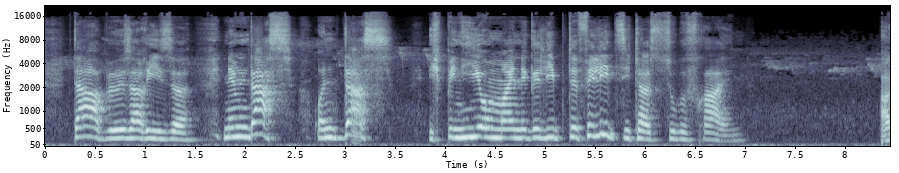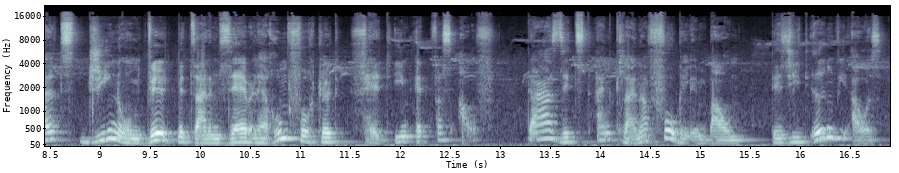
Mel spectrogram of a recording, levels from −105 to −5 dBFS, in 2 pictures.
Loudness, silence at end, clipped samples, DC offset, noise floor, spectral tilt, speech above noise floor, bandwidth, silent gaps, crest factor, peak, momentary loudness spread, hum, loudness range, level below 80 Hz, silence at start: -21 LUFS; 0.1 s; under 0.1%; under 0.1%; -47 dBFS; -3 dB/octave; 25 dB; 18 kHz; none; 22 dB; 0 dBFS; 10 LU; none; 5 LU; -54 dBFS; 0 s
